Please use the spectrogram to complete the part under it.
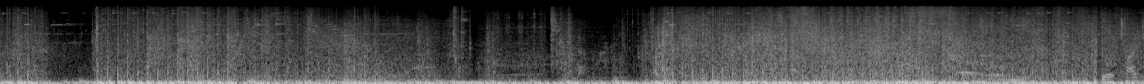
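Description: A heavy machine gun fires rapid bursts.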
